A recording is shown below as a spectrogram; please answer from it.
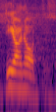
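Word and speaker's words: d'Arnaud: home run last time D Arnold that's how you say it yeah it's French it is Big play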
